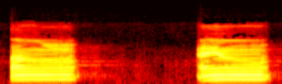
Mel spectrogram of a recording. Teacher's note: नून में जब पढ़ते नून पढ़ते हैं तो मखरज को जुबान को लगा देते हैं उन मसूड़ों के साथ, लेकिन गुन्ने में थोड़ा दूर रखेंगे इसको, जुबान को मसूड़ों से, आवाज नाक में चली जाएगी।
